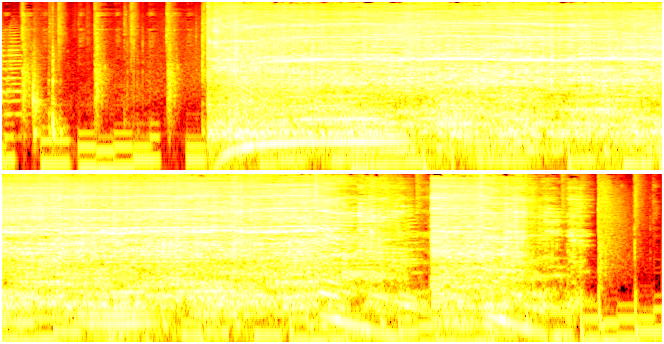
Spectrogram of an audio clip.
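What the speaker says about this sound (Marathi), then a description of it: "आणि एकदा मी हे मिक्सरला लावून घेतो बरं का" A kitchen mixer grinder whirs loudly as it blends food, kicking in sharply after a couple of seconds and running at a steady high-pitched drone before easing off near the end, with light clatter at the start.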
